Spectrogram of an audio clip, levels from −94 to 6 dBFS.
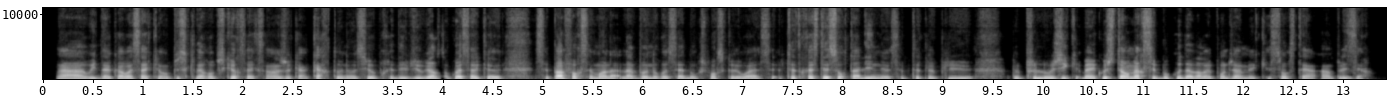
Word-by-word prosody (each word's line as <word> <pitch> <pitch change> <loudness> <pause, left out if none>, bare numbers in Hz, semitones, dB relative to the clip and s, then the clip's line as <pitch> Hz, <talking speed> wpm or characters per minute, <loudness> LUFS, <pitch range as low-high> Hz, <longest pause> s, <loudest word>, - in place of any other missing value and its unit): Ah 110 -1 +1
oui, 105 0 -3
d'accord. 110 +1 0
Ouais, 110 - +3
c'est 120 - +1
vrai 115 - -9
qu'en 105 -2 -5
plus 125 +6 -9
Clair 115 -5 -3
Obscur, 120 +4 0
c'est 135 - -18
vrai - - -3
que - - -19
c'est - - -11
un 105 0 -3
jeu 115 - -4
qui - - -7
a 100 - -6
cartonné 115 +3 -3
aussi 115 +3 -3
auprès 120 -1 -3
des 105 -1 -3
viewers 110 +7 +2
donc - - -13
ouais, 150 - +9
c'est 150 -2 +2
vrai 140 - +2
que 110 -5 +1 0.3
c'est - - -11
pas 140 - +11
forcément 130 -2 0
la 115 - +1
la 105 0 0
bonne 110 +2 -1
recette. 105 -2 -2
Donc 130 -2 -6
je - - -18
pense 125 -1 -4
que - - -9
ouais, 105 +6 0
c'est - - -11
peut-être 125 -1 -3
rester 130 +1 +6
sur 130 - 0
ta - - +3
ligne, 120 -3 0
c'est 95 - -15
peut-être - - -7
le 105 - -3
plus 105 0 -6 0.4
le 115 - -3
plus 110 +5 -1
logique. 120 +5 +1
Bah, 120 -1 +6
écoute, 125 +12 +3
je 205 - -8
te - - +8
remercie 125 0 +4
beaucoup 120 +4 -1
d'avoir 110 -5 +3
répondu 110 0 -2
à 105 - -1
mes 105 0 -6
questions, 125 +4 -5
c'était 105 - -5
un 100 - -6
un 100 -1 -4
plaisir. 100 0 -7
115 Hz, 305 wpm, -23 LUFS, 105-125 Hz, 0.4 s, pas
